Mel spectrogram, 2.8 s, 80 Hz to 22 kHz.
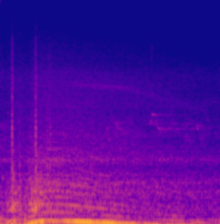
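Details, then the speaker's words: Rebuilt totaled 2025 Honda Accord turbo engine, revved in neutral after fitting new intercooler gaskets and fixing a boost actuator not closing fully: light clunks then smooth rev rising and settling evenly; healthy, no check engine light. "No check engine light. Everything is looking good like it should."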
